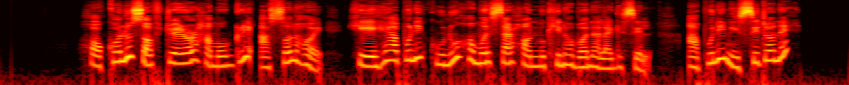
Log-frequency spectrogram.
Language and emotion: Assamese, surprised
